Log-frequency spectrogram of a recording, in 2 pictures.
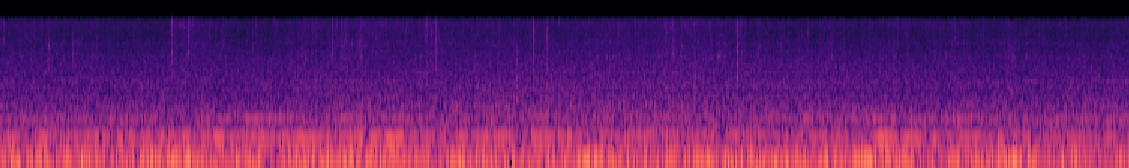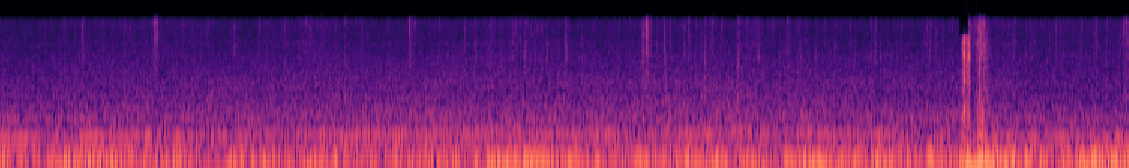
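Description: Toyota Rush driving along a rough rural road, heard from inside the cabin: steady low engine and road rumble, with a few faint ticks and one sharp knock about two seconds before the end.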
